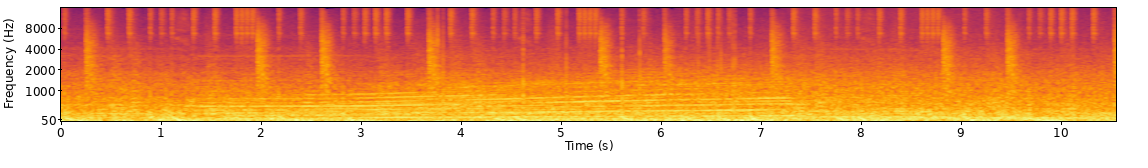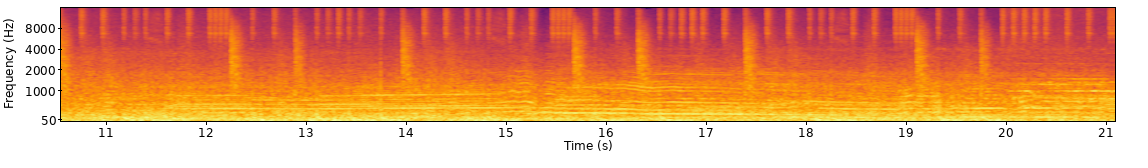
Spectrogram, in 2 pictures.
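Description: Motorcycle engine accelerating hard, its pitch climbing steadily for about six seconds, then climbing again past the middle and dropping off as the throttle closes. A hip-hop beat with regular drum hits plays over it.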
